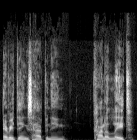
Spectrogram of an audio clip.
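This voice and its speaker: A man whose first language is Arabic, a rapper guest telling stories in a relaxed, rambling way with slang, on a studio mic in a radio studio. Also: mid-range voice, moderate pace, no echo. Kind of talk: casual interview chat.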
